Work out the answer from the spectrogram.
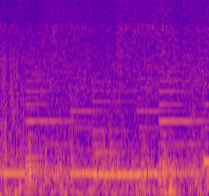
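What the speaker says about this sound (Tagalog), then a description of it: "Sana tumila na ang ulan para hindi tayo mahirapan mamaya pag-uwi." Steady rain pours down outdoors as a continuous broadband wash, with a sustained hum running underneath it and a few soft thuds. No one speaks.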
